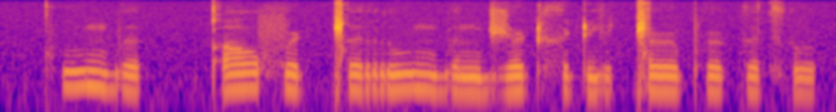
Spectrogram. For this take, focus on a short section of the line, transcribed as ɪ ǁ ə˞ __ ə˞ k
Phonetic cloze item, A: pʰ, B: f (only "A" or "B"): A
